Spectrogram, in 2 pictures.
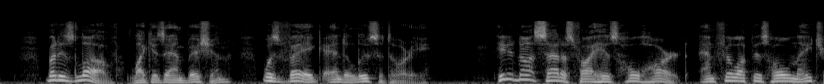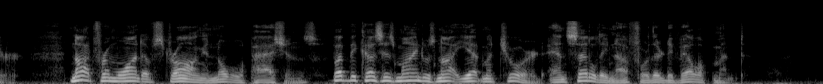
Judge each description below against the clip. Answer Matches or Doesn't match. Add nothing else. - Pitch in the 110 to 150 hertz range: Matches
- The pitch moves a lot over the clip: Matches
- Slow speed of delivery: Doesn't match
